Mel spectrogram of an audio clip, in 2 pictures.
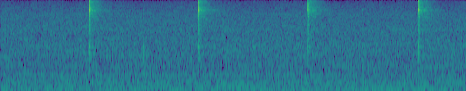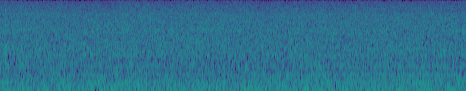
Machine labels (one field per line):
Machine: valve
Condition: normal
